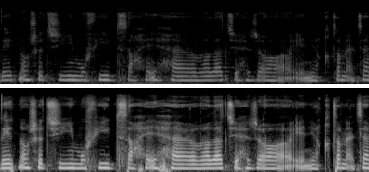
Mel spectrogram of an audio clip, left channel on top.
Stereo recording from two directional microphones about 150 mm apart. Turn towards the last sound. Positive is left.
turn(degrees=-65)  # may be behind; listen again after turning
